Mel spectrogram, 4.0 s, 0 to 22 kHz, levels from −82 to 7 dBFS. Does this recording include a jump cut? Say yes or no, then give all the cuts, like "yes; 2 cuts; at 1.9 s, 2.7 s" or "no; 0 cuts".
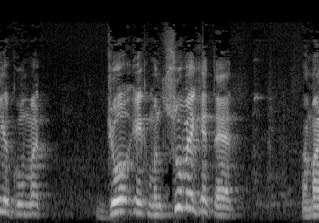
no; 0 cuts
